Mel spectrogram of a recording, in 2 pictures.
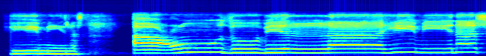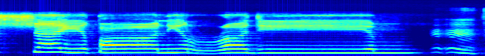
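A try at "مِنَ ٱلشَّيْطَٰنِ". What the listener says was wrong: Tapi masih terdengar himinas, ya. Jadi tafashinya itu seperti ada sya, coba. Sya, ash, gitu coba. Asyaitoni.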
